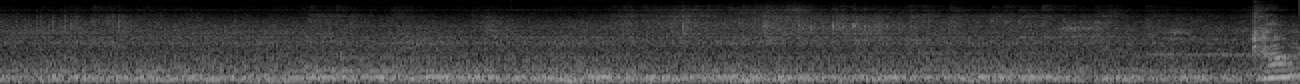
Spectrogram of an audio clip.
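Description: A London Underground Metropolitan line train runs steadily through quiet countryside of forest and open farmland, a continuous loud rumble of wheels and carriage noise with a brief higher squeal near the end.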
